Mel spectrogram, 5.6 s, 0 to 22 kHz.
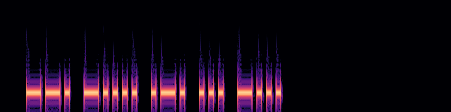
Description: Morse code, heard as a keyed tone, about 20 wpm, 700 Hz. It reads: G6RSB
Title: DXCC-100 Call Signs - 5 Characters - Repeated 3x - 20wpm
